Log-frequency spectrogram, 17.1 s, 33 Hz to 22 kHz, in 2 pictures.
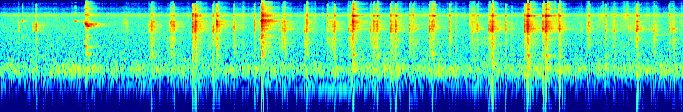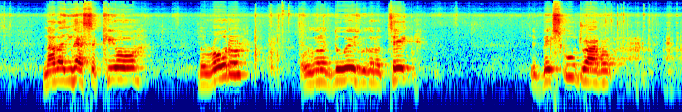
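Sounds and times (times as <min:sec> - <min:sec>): wheel nuts clicking onto studs: 0:00.2 - 0:08.6.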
